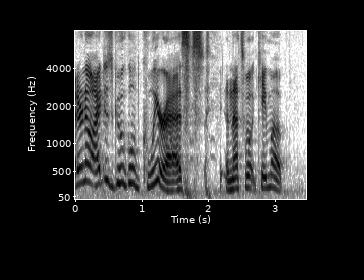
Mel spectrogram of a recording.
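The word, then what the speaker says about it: cuirass: Oh, queer ass. Yeah. Is that not how you say it? Pretty sure it's queer ass. Wait, you're hating on queer ass?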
